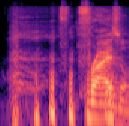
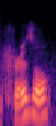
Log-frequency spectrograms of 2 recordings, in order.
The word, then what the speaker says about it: Frisle: I got to say, I'm impressed you just were able to say it correctly. Frisle. Nobody gets that right. Really? So kudos to you, Bill. Well done. Maybe change the I to a Y. Would that really help? Then people would go, I bet they would go Frisle. It's closer than Frizzle, right? You got it. See, you can't even say it right.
